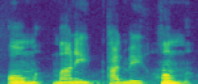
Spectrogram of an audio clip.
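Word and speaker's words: om mani padme hum: and compassion now there Tibetans pronounce it ommani payy but the real Sanskrit is something like om Mani padmi hum so Somewhere over the years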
